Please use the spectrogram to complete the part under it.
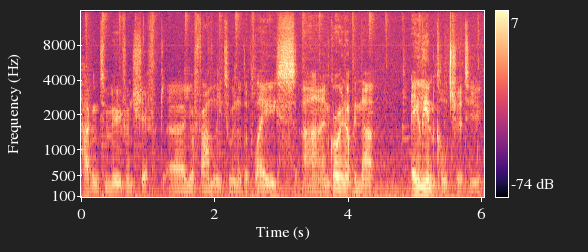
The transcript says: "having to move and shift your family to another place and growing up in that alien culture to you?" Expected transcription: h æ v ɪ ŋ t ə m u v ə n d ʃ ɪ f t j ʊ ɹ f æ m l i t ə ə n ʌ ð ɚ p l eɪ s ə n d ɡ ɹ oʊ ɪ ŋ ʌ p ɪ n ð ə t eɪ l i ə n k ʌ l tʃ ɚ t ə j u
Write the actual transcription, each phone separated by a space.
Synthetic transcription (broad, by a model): h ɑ v ɪ ŋ t ə m u v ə n ʃ ɪ f t j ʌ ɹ f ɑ m l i t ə ə n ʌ ð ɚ p l eɪ s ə n ɡ ɹ oʊ ɪ ŋ ʌ p ɪ n ð ə t eɪ l i ə n k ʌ l tʃ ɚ t ə j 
